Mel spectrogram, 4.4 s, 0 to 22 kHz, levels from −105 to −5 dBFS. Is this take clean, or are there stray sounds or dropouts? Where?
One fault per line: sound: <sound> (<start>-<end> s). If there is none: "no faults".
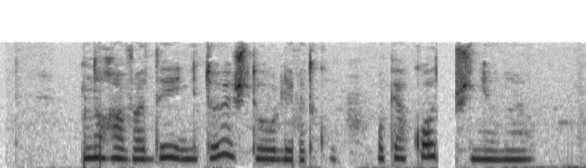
sound: dropout (2.2-2.3 s)
sound: dropout (3.3-3.4 s)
